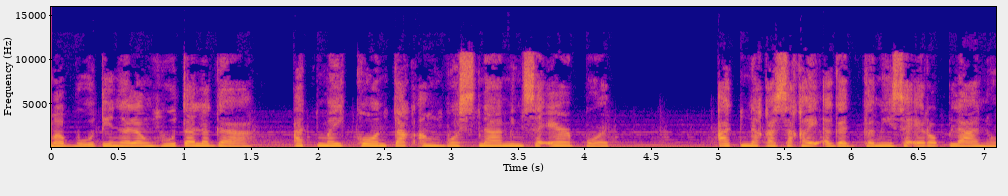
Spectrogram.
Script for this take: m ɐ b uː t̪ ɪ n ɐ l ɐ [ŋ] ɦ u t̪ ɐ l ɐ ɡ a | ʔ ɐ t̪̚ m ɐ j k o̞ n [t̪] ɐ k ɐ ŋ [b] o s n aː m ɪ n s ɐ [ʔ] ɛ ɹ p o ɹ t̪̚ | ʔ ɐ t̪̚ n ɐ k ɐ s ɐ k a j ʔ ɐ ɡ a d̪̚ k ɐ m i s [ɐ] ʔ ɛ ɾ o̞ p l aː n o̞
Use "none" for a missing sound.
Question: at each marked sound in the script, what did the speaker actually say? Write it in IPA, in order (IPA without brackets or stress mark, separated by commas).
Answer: ŋ, t̪, b, ʔ, ɐ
